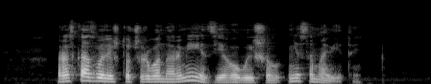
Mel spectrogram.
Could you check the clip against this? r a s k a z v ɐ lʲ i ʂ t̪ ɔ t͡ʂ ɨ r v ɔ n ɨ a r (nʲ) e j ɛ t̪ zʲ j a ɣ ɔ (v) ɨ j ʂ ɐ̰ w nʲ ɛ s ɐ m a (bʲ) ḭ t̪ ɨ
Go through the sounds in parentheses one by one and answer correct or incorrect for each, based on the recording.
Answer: incorrect: mʲ, correct, incorrect: vʲ

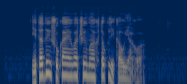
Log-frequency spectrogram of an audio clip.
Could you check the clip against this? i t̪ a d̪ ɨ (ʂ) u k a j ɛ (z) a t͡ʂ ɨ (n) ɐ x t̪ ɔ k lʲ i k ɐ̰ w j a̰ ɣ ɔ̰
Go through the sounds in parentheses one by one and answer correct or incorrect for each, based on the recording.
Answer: correct, incorrect: v, incorrect: m

